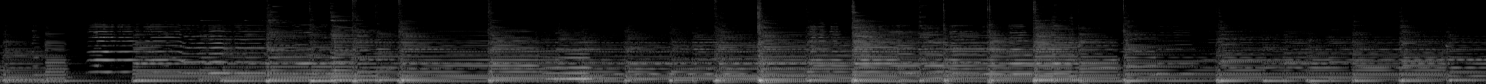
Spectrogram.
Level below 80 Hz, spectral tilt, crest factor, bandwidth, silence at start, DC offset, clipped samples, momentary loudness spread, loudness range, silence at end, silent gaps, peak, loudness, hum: -66 dBFS; -5.5 dB/octave; 20 dB; over 20 kHz; 0 s; under 0.1%; under 0.1%; 9 LU; 4 LU; 0 s; none; -16 dBFS; -37 LUFS; none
